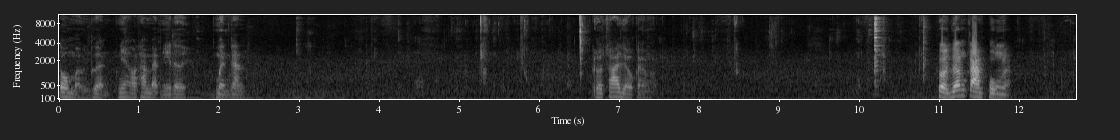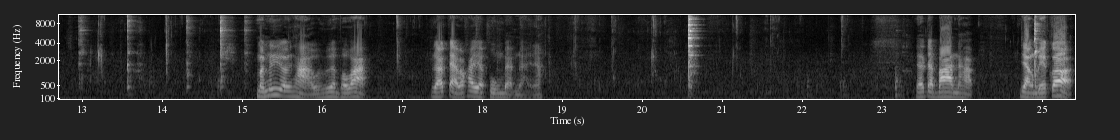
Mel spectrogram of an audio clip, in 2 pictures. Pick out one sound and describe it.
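A young man chews and slurps food loudly.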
